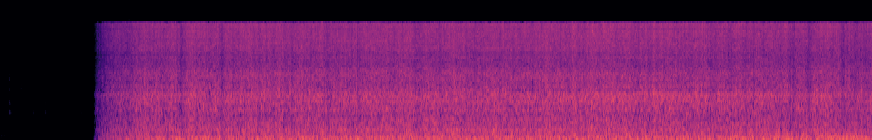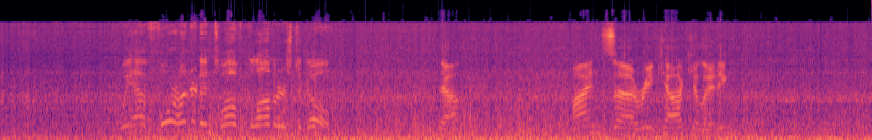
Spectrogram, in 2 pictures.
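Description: Wind rushes and buffets loudly past a moving motorcycle.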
